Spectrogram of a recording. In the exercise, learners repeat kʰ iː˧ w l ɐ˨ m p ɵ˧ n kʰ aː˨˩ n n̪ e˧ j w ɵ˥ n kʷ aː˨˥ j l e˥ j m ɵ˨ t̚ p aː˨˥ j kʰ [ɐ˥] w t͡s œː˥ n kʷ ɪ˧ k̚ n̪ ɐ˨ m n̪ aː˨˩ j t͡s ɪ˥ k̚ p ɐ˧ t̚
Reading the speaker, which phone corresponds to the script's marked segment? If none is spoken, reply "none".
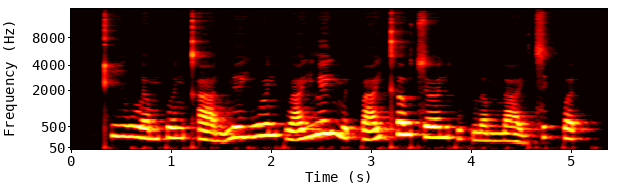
ɐ˥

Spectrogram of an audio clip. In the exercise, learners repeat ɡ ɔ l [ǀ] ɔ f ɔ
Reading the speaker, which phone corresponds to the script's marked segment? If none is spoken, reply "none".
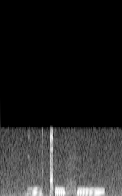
ǁ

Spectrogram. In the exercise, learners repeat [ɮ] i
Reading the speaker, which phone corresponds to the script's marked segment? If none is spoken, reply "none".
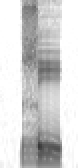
ɮ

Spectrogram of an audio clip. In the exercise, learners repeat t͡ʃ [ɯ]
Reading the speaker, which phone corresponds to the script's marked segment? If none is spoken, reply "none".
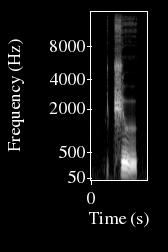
ɯ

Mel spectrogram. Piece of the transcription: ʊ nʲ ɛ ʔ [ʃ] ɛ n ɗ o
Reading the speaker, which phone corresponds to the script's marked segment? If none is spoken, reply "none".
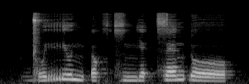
t͡s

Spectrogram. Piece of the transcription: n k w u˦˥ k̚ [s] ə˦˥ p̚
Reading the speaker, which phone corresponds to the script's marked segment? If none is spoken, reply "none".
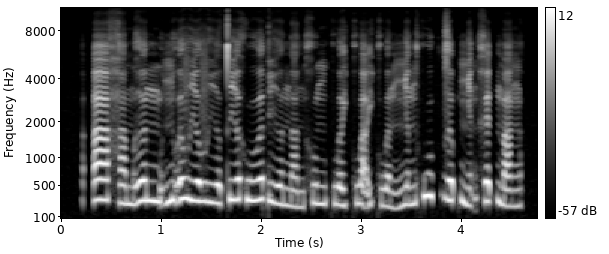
z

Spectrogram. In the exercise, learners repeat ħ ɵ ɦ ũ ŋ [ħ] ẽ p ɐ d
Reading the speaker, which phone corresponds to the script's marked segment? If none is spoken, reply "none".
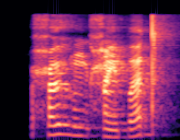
ħ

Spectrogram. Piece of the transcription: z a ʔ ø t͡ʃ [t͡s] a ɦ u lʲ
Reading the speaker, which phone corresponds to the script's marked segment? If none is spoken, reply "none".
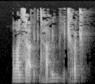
dʱ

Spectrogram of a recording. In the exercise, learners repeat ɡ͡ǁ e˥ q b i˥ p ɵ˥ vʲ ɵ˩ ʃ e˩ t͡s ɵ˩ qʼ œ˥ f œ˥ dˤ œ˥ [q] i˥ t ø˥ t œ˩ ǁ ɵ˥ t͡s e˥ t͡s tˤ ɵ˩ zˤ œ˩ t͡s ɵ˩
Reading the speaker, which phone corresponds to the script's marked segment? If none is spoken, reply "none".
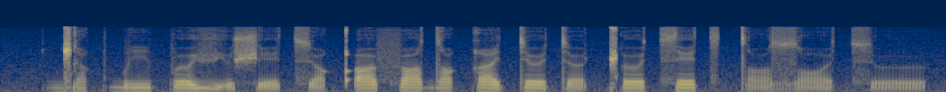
q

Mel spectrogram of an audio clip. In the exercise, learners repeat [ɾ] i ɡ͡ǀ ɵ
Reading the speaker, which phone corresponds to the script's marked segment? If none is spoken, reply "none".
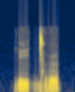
ɾ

